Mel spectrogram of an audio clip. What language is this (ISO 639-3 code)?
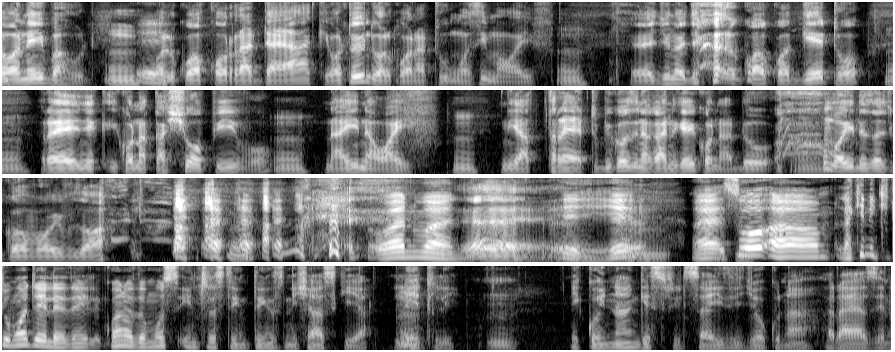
swa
